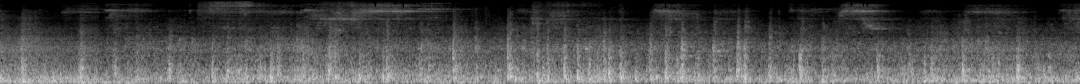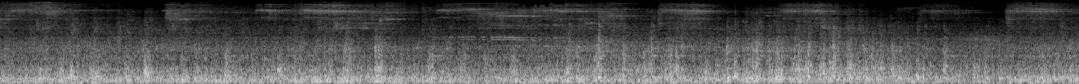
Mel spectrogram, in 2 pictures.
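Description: A moving passenger train on the Sadiqabad to Bahawalpur line in Pakistan, heard from a carriage footboard: steady loud rumble and rhythmic wheel clatter fill the whole span, with occasional faint squeals and no talk.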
